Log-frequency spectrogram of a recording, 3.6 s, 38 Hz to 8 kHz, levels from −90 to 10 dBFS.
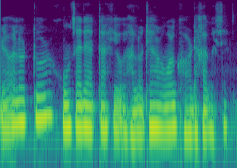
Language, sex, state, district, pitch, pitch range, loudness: Assamese, male, Assam, Sonitpur, 135 Hz, 125-140 Hz, -12 LUFS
